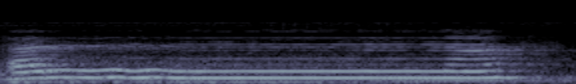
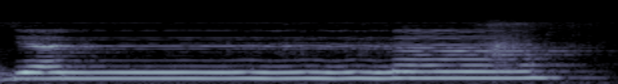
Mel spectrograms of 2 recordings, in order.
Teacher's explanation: Salihati anna ada gunnah musyaddadah karena ada nun yang bertasydid. Cara bacanya didengungkan, ditahan kurang lebih dua harokat.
